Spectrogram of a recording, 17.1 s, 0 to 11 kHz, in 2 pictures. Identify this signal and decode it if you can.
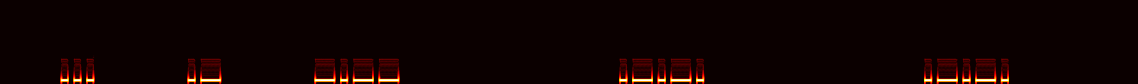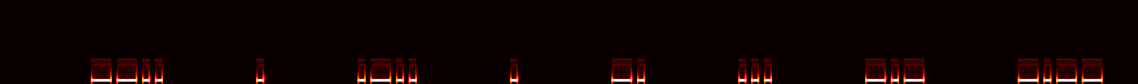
Morse code, heard as a keyed tone, about 25 wpm, spaced as for 10 wpm, 550 Hz. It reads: SAY <AR> <AR> ZELENSKY
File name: podcast / News headlines-1x-25x10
